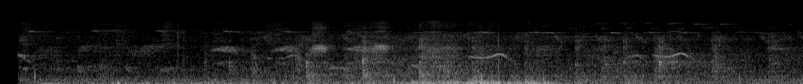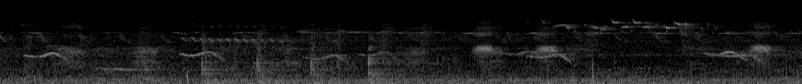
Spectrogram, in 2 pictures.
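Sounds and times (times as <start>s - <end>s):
birds calling: 0.2s - 16.0s.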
